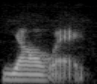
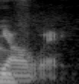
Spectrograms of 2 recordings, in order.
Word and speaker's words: Yahweh: name of God that we understand as pronounced as Yahweh. But what Exodus 3:14 does is to give an etymological explanation for the form of the name Yod-He Vav-He, which we pronounce as Yahweh.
